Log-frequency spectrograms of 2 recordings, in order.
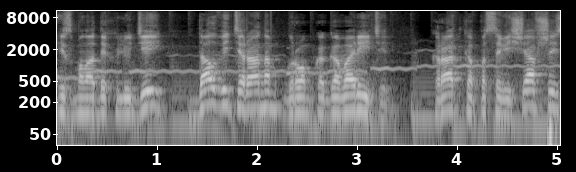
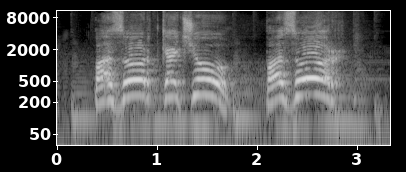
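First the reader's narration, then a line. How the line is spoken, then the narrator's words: Shouting. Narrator (Russian): кричал Иван Петрович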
